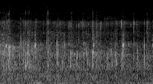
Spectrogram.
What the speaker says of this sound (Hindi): एक बार जोरदार तालियां उनके लिए होनी चाहिए।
